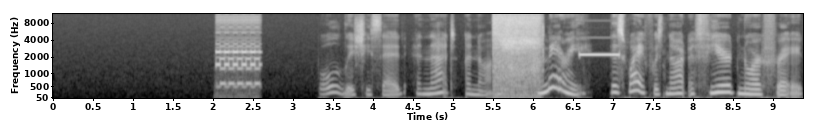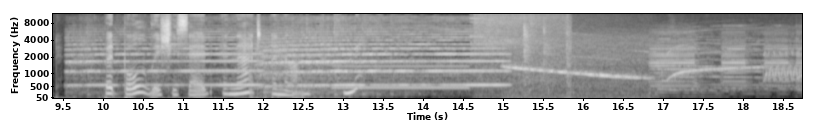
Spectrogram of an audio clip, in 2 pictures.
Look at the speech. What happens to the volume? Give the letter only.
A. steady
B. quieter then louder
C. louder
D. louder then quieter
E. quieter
C.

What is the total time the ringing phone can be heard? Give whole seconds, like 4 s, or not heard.
3 s.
